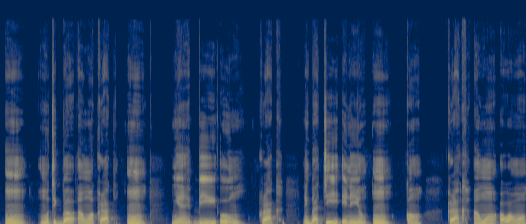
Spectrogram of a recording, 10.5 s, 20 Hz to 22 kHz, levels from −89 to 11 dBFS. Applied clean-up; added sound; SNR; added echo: none; none; none; none.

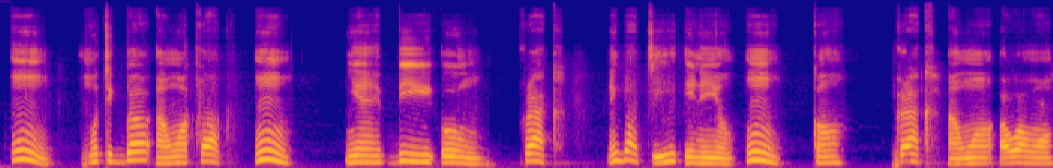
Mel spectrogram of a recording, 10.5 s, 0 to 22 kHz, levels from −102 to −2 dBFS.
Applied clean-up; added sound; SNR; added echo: neural mask model DeepFilterNet 3.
